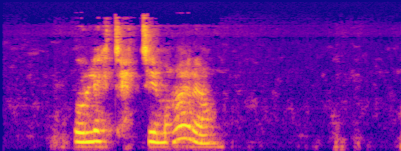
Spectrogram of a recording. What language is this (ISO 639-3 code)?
kab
